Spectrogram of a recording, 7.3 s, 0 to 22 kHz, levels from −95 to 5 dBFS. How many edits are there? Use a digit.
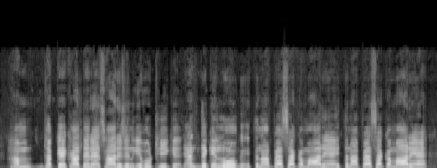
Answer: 1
